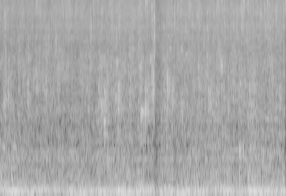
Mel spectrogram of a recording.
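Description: Liquid poured into a cooking pot of deboned chicken feet, a steady close gush and splash lasting a couple of seconds with no talking.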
